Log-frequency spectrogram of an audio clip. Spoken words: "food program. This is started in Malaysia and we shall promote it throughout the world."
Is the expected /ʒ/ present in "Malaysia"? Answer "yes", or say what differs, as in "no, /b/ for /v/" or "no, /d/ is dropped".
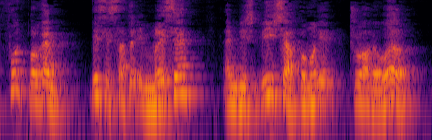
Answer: no, /s/ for /ʒ/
